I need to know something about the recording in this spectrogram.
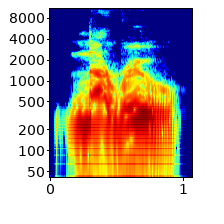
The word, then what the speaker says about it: Nauru: Nauru.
